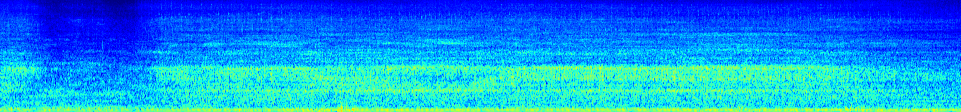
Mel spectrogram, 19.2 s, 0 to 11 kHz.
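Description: A 2015 Chevrolet Corvette Z06 supercharged LT4 engine idles with a steady low rumble and a constant hum, close by and unchanging for the whole stretch.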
